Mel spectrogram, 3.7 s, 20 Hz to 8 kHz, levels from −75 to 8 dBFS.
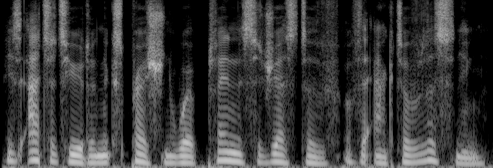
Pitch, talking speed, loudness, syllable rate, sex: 125 Hz, 195 wpm, -17 LUFS, 6.6 syllables/s, male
